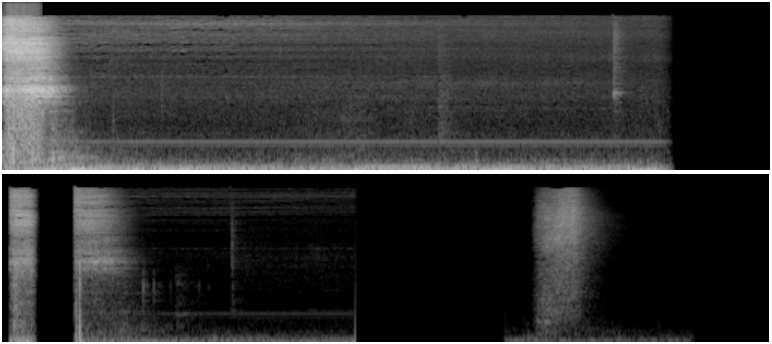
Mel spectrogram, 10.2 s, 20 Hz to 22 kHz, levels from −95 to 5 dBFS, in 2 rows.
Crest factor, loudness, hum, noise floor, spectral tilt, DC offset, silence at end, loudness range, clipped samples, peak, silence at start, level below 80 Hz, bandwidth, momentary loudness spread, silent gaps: 22 dB; -13 LUFS; none; -68 dBFS; 1.5 dB/octave; under 0.1%; 1.25 s; 11 LU; 0.2%; 0 dBFS; 0 s; -40 dBFS; 16.5 kHz; 27 LU; 4.48-5.16 s, 5.36-5.59 s, 7.48-8.45 s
